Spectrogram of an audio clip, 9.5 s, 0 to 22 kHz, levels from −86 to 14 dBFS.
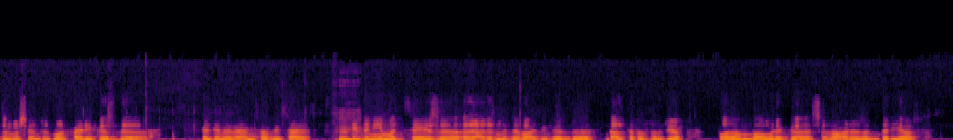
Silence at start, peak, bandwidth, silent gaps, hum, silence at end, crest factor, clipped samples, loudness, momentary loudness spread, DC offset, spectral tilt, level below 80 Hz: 0 s; -8 dBFS; 9 kHz; none; none; 0.35 s; 12 dB; under 0.1%; -20 LUFS; 5 LU; under 0.1%; -8.5 dB/octave; -44 dBFS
